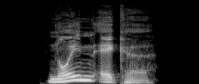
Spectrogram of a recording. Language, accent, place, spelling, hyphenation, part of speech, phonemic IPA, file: German, Germany, Berlin, Neunecke, Neun‧ecke, noun, /ˈnɔɪ̯nˌ.ɛkə/, De-Neunecke.ogg
- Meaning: nominative/accusative/genitive plural of Neuneck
